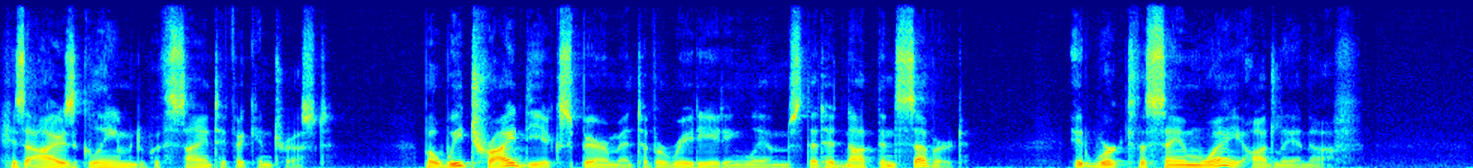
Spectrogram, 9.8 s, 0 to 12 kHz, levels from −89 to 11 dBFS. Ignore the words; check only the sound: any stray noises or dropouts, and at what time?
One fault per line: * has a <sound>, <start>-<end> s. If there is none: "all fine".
all fine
